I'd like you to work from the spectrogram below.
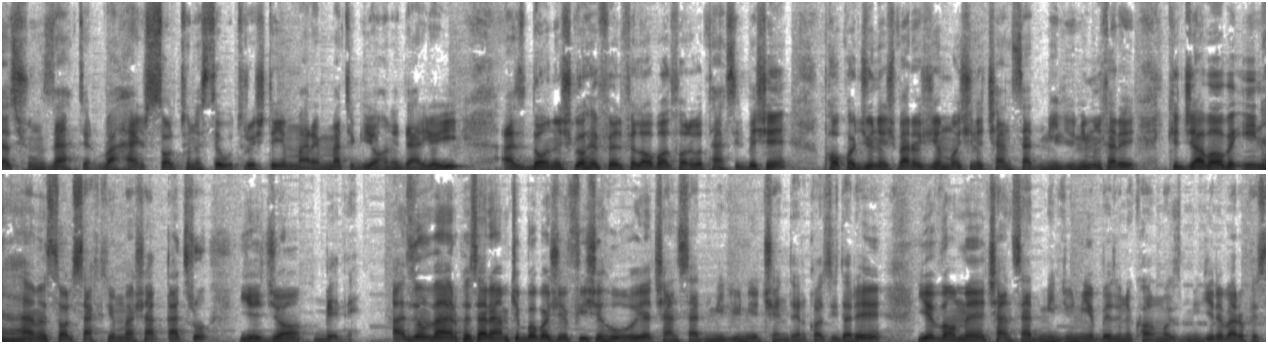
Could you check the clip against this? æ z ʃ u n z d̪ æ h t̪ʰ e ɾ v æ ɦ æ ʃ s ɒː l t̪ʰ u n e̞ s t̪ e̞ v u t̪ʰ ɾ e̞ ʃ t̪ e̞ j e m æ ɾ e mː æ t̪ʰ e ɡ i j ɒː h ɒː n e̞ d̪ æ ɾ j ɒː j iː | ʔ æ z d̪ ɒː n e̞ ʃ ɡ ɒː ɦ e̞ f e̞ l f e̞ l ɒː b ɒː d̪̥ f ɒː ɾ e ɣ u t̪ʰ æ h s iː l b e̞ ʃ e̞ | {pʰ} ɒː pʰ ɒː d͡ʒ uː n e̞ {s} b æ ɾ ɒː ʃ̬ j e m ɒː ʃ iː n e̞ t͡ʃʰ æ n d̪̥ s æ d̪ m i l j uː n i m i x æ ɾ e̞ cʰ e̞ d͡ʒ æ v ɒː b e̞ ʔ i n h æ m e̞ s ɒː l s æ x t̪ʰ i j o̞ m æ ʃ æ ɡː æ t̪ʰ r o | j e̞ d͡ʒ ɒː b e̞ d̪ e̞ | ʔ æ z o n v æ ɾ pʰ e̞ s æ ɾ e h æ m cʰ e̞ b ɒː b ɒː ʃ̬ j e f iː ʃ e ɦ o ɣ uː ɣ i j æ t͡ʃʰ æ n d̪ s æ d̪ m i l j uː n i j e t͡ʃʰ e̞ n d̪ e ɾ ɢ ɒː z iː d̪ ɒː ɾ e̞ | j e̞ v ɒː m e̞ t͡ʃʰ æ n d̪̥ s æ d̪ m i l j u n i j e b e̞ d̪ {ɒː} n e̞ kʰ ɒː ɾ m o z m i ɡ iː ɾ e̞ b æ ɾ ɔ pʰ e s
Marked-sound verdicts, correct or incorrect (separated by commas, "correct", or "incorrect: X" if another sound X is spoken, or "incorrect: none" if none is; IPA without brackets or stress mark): correct, incorrect: ʃ, incorrect: uː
